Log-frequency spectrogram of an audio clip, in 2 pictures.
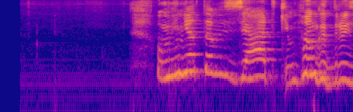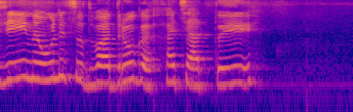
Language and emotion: Russian, positive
